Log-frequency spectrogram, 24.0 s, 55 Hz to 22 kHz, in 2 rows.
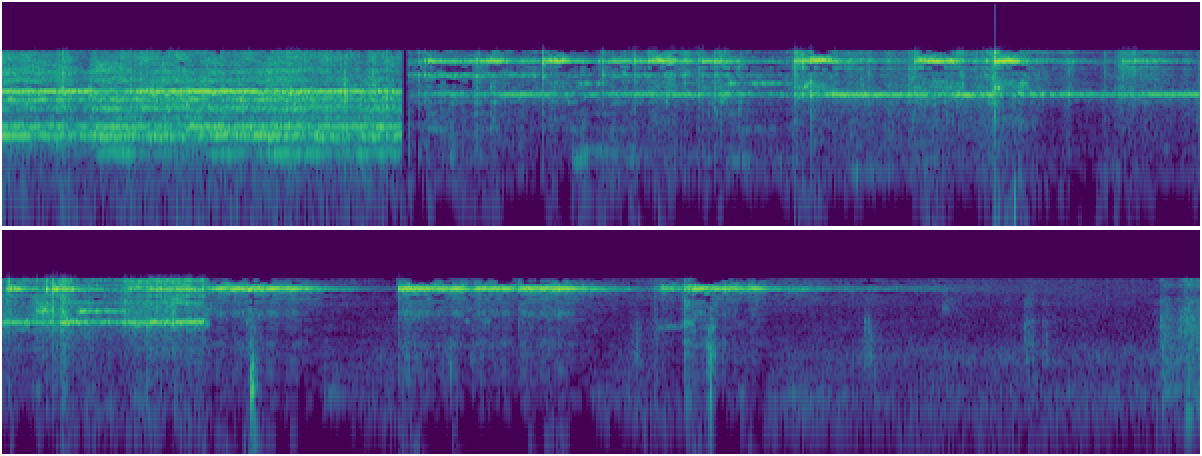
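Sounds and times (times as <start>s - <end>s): bicycle bell ringing: 4.0s - 21.3s.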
